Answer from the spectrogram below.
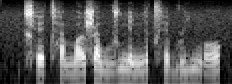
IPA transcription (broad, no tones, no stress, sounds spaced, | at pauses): t͡ɕʰ ɛ tʰ a m ɑ ʂ a w u z ɲ a ɲ ʌ t͡sʰ ɛ b ɹ i ŋ ɔ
